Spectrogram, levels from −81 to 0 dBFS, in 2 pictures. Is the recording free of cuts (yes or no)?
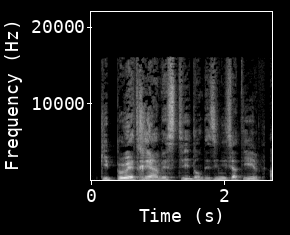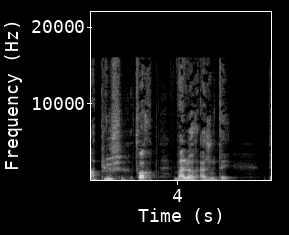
no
